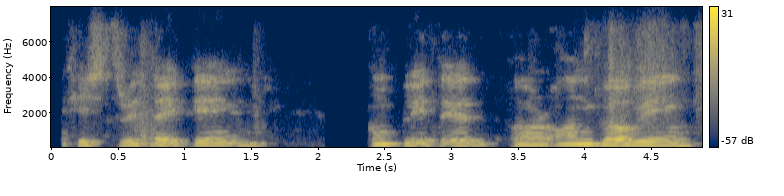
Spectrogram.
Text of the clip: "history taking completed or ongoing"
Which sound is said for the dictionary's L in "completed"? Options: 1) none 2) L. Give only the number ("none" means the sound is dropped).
2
